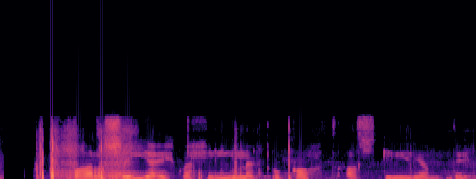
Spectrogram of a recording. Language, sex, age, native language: Icelandic, male, 11, Icelandic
